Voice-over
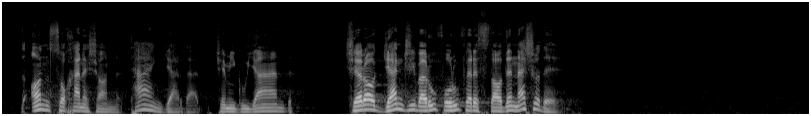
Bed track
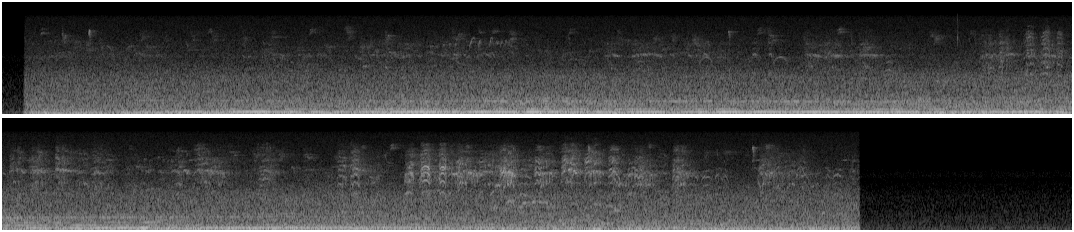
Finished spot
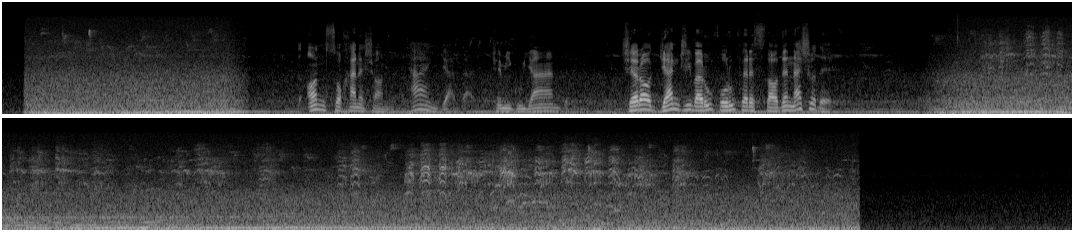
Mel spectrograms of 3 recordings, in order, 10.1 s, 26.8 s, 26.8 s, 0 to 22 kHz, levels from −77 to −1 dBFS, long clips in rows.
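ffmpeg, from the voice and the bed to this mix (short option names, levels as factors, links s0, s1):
-filter_complex "[0:a]adelay=3450,volume=0.668[s0];[1:a]volume=4.22,afade=t=out:st=2.81:d=0.29:silence=0.16788,afade=t=in:st=11.5:d=0.55:silence=0.177828[s1];[s0][s1]amix=inputs=2:normalize=0"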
